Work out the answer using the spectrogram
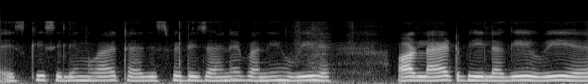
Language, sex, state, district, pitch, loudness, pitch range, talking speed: Hindi, male, Jharkhand, Ranchi, 180 Hz, -15 LUFS, 175-190 Hz, 165 wpm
